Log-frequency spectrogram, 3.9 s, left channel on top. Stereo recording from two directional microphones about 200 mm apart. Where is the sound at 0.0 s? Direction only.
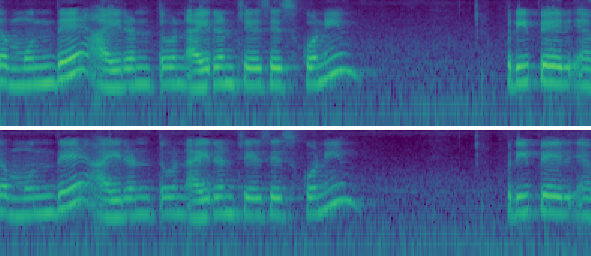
20° left (ahead or behind).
